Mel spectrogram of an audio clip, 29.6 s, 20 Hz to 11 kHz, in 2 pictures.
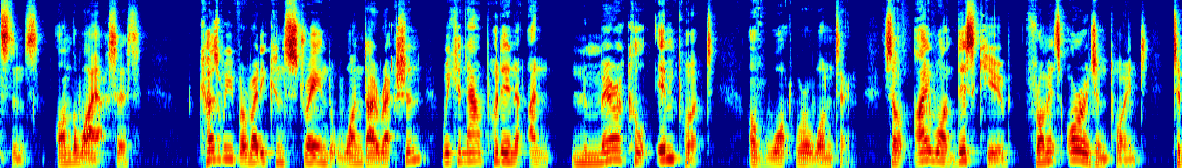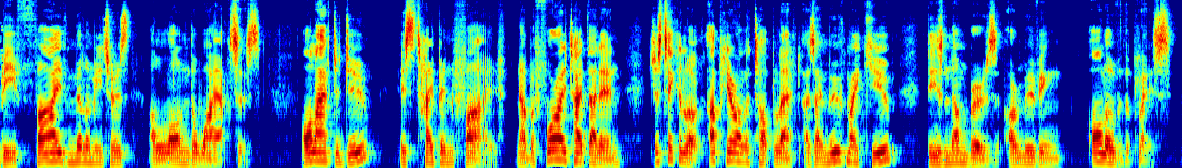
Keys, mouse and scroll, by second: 0.3 y.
